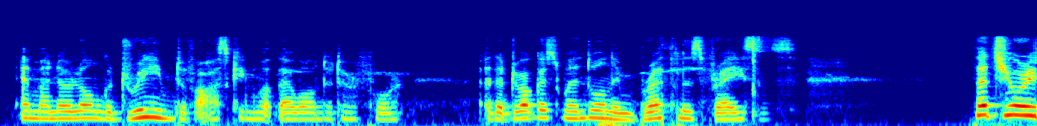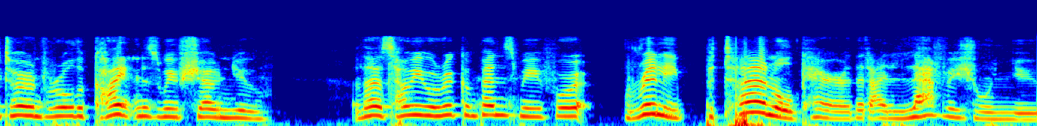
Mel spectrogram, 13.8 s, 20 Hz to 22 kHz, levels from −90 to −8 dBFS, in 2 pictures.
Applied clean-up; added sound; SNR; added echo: neural mask model DeepFilterNet 3.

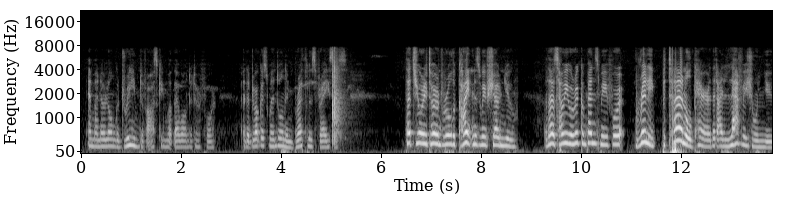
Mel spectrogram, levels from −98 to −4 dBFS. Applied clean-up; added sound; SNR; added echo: none; Clapping; 11 dB; none.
